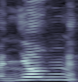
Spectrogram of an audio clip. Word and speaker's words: เยิง: มัน มี ตัว ยะ นะ ครับ อ่าน ว่า เยิง เยิง เ่า มัน บ่ มี เยิง นะ ครับ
